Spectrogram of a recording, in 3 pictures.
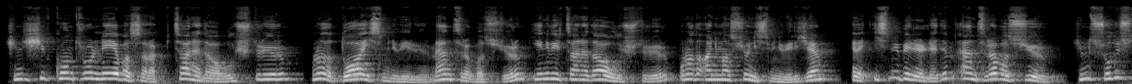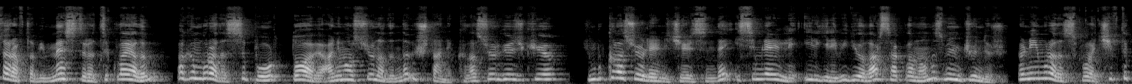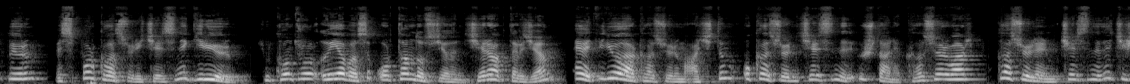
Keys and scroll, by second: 1.5 ctrl+shift+n, 3.7 Return, 5.4 ctrl+shift+n, 9.5 Return.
